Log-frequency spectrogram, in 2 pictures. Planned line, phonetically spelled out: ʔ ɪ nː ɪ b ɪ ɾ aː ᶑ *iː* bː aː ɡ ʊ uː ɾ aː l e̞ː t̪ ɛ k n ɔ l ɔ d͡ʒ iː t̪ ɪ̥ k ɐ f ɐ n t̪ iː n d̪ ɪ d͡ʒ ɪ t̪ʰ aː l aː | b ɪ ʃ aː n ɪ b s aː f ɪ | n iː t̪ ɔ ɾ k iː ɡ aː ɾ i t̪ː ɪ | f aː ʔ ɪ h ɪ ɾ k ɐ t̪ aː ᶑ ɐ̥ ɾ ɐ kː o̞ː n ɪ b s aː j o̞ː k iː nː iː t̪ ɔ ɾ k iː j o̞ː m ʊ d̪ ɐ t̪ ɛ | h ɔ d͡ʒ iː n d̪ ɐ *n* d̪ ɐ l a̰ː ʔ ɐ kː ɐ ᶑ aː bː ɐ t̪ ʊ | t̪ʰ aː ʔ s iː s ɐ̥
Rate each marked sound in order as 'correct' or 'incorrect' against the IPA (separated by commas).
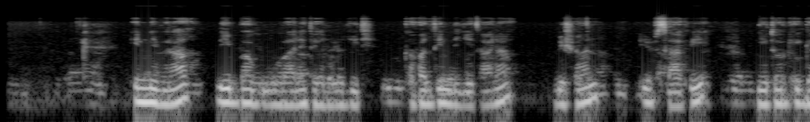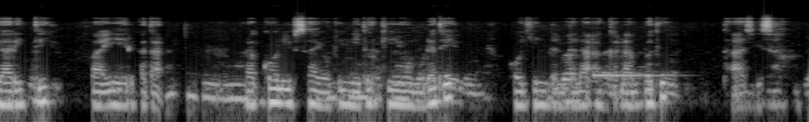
correct, correct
